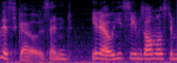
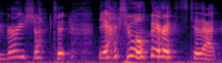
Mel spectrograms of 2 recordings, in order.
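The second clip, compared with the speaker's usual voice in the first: giggling through the words; laughing; 3 semitones higher, 8 dB louder than usual. Real, not acted. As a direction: laugh while you say it. Laughing at the song lyrics.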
